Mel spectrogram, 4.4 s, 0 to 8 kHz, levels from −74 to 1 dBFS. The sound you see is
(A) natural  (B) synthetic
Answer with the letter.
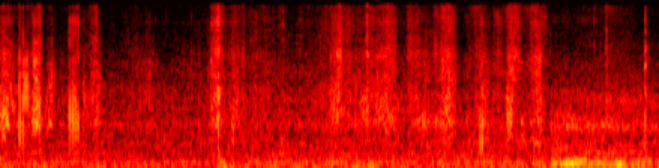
A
